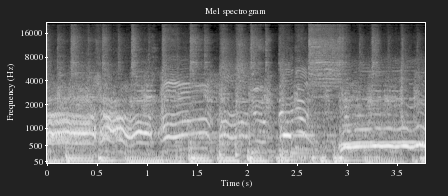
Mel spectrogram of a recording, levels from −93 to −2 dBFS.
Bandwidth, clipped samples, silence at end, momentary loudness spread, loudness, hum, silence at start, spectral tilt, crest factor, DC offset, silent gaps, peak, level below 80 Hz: over 20 kHz; under 0.1%; 0 s; 3 LU; -12 LUFS; none; 0 s; -5 dB/octave; 12 dB; under 0.1%; none; 0 dBFS; -20 dBFS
